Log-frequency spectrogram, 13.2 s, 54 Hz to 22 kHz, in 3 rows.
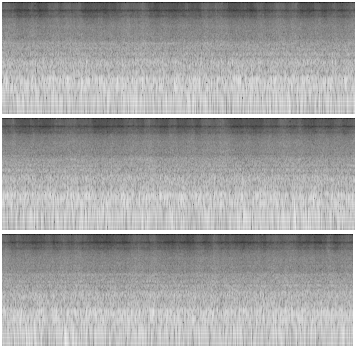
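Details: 2003 Carrier 38CKC 3-ton AC condenser, Bristol reciprocating compressor, 18-inch three-blade galvanized Revcor fan, starting up: loud steady high-speed fan rush over an even compressor hum, no knocks or rattles; cold suction and hot liquid lines confirm normal operation.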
